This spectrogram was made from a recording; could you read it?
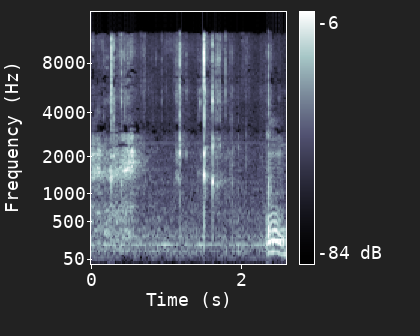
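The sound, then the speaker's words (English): Crisp crunching bites on lamb crackling, a handful of sharp, irregular cracks spread over a few seconds, with a brief murmured voice sound near the start and again at the end. “And I think the only way to do it is with a bit of crackling.”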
